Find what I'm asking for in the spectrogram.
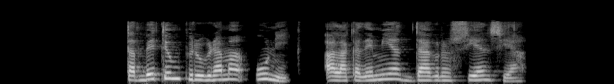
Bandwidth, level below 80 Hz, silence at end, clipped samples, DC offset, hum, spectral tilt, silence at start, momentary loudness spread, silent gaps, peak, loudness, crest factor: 8 kHz; -60 dBFS; 0.9 s; under 0.1%; under 0.1%; none; -5 dB/octave; 1.25 s; 9 LU; 2.51-2.55 s, 3.03-3.24 s; -2 dBFS; -17 LUFS; 16 dB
